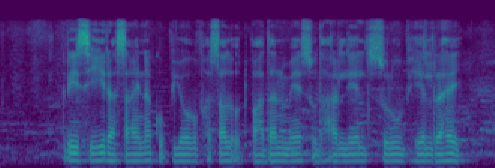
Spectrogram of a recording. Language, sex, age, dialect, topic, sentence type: Maithili, male, 25-30, Eastern / Thethi, agriculture, statement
